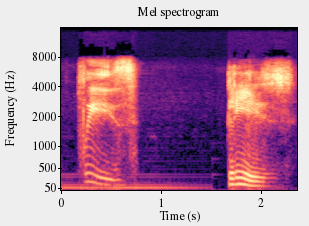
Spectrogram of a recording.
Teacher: this is going to be a voiced s at the end z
